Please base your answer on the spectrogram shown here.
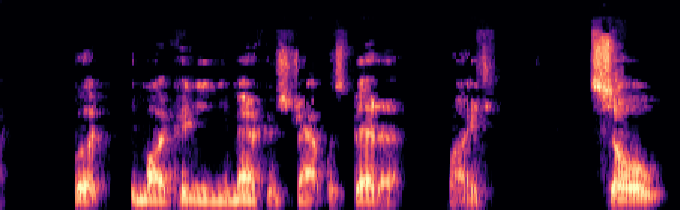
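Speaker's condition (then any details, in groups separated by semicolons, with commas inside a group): No condition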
